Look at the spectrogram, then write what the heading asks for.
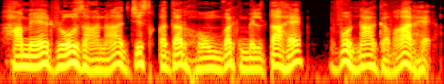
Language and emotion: Urdu, disgusted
